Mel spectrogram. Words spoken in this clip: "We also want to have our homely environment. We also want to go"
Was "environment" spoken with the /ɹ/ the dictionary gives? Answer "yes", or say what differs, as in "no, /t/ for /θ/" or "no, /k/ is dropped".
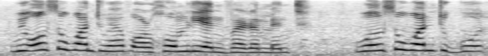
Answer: yes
